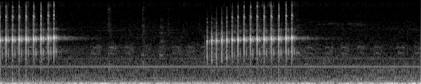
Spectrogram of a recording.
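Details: Lonely male Western Chorus Frog in woodland in early spring, giving two rising, rapidly pulsed creaky trills about two seconds apart, each under a second long, over a low steady rumble.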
